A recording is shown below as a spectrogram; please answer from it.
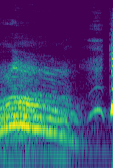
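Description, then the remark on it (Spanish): A loud, drawn-out rumbling roar, voiced by a person imitating a growling stomach, sliding slowly downward in pitch over about two seconds before tailing off with a short rising groan. “El rugido volvió a sonar.”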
